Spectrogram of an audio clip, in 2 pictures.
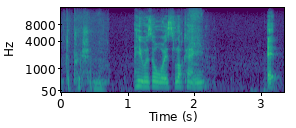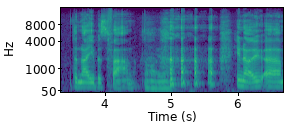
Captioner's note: laughs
